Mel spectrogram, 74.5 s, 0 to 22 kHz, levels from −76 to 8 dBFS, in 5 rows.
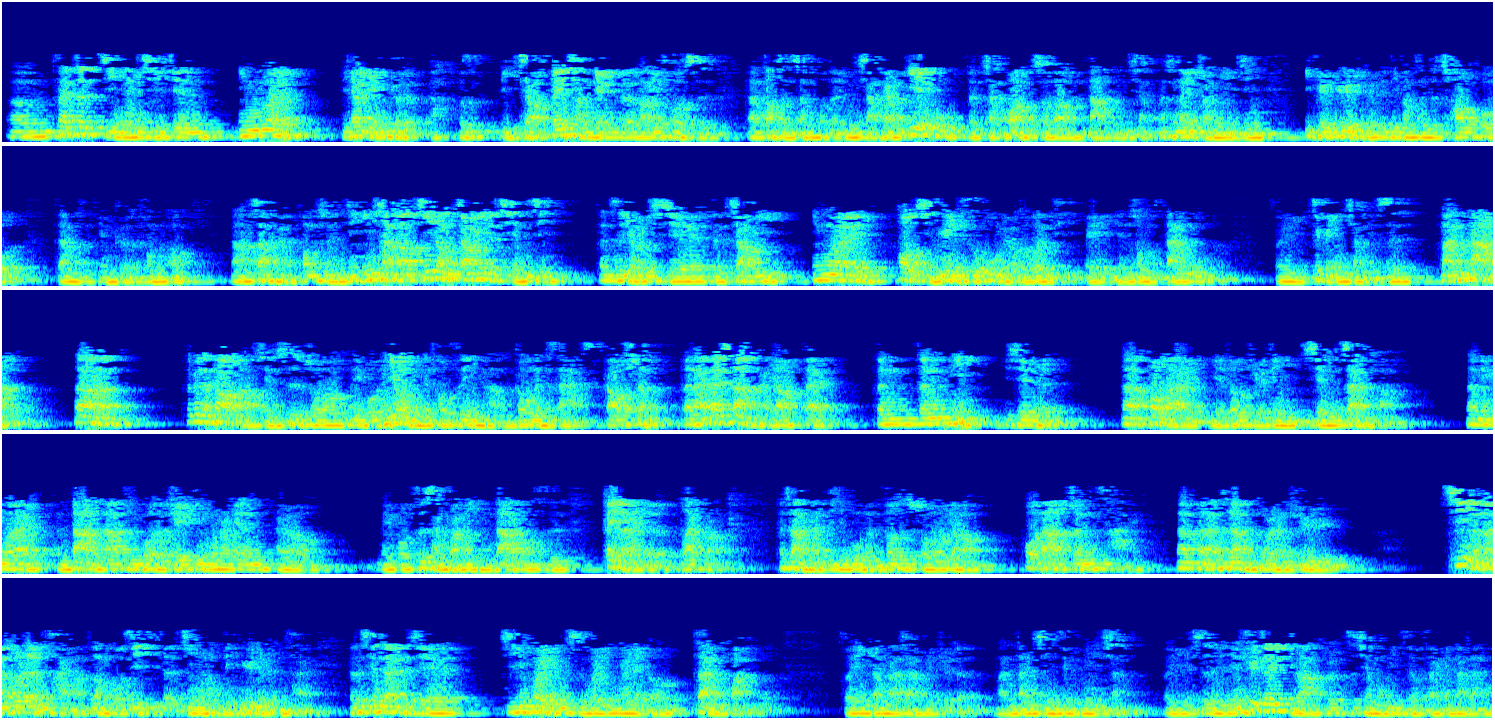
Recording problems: off-mic speech; far
garbled, watery; badly; nothing above 5.5 kHz
room echo; noticeable; dies away in 0.6 s
distortion; slight; 11% of the sound clipped

